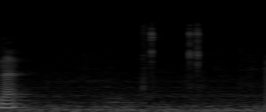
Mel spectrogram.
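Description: A few faint, sharp computer-mouse clicks, three of them close together about a second in, over a low steady room hum.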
